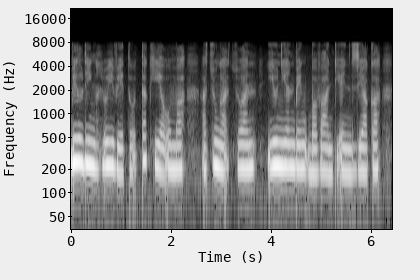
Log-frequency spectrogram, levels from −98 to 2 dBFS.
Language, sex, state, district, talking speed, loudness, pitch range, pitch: Mizo, female, Mizoram, Aizawl, 175 wpm, -17 LUFS, 190-220 Hz, 205 Hz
